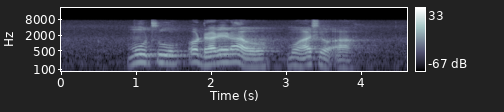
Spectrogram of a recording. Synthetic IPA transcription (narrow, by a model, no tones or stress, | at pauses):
mutʰuɔdaɺɛɺaɦɔmuɦaʃɔʔa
